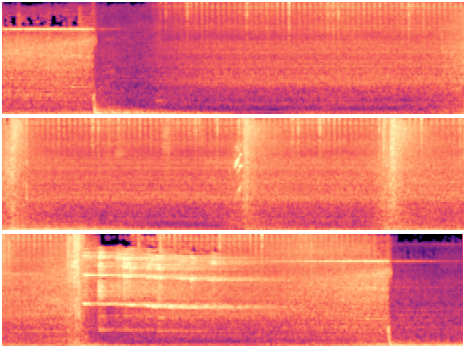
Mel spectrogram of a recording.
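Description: Horror-trailer sound design: a low rumbling drone punctuated by about five heavy impact hits a few seconds apart, with a descending whistle-like tone after the last hit.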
